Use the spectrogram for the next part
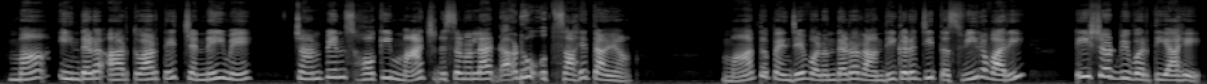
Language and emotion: Sindhi, happy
